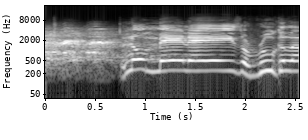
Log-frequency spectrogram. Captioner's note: audience laughing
